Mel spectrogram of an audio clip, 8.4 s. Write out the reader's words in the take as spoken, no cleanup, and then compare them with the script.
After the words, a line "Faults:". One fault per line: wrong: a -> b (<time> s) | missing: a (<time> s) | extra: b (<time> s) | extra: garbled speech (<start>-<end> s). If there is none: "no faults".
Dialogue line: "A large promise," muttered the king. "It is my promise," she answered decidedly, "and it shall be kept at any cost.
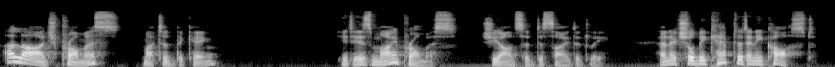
"A large promise," muttered the king. "It is my promise," she answered decidedly, "and it shall be kept at any cost.
Faults:
no faults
